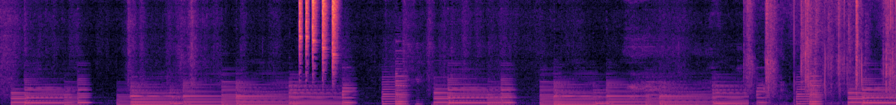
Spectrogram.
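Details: Piano music with repeated chords and a brief bright chime plays throughout; no animal sound stands out.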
